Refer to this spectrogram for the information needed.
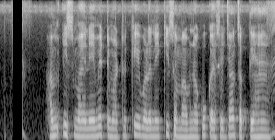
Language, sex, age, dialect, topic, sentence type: Hindi, male, 25-30, Awadhi Bundeli, agriculture, question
